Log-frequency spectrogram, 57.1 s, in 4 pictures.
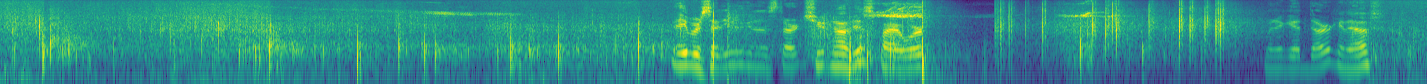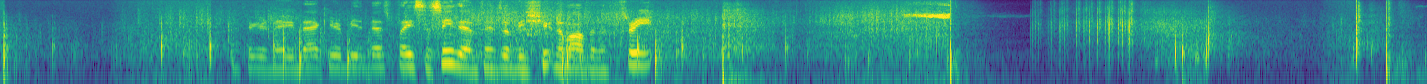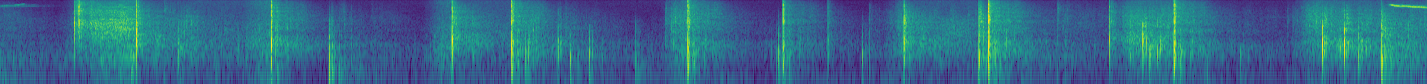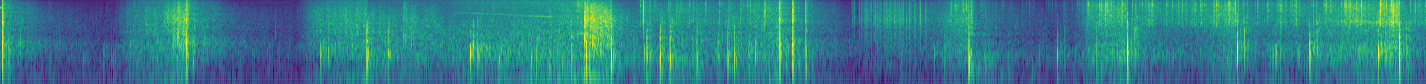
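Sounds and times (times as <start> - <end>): aerial fireworks bangs: 0.0 - 24.9, 45.9 - 57.0.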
